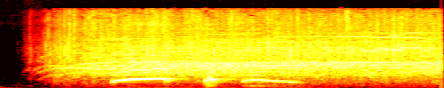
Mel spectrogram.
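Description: A crowd cheers with a steady roar of applause, while a few loud, rising-and-falling hoots and whoops ring out near the start before the cheering carries on evenly.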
